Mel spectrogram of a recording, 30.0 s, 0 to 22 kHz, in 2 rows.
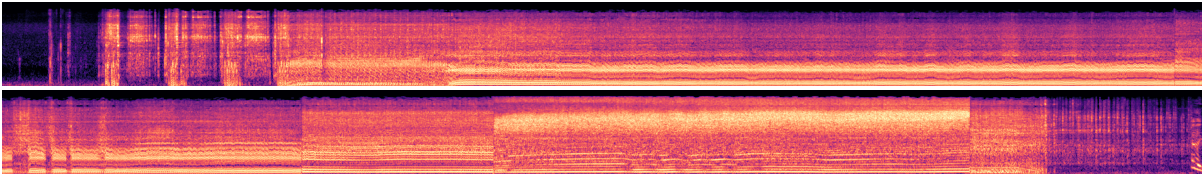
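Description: Ryobi 25cc two-stroke string trimmer pull-started with a few pulls, catching and idling with a wavering pitch. It is then revved up in two steps to high throttle for several seconds before dropping back near the end. The test run after the repair shows the trimmer working again.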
